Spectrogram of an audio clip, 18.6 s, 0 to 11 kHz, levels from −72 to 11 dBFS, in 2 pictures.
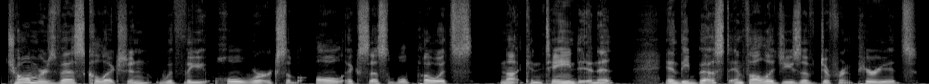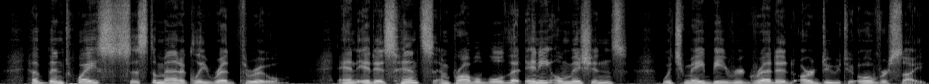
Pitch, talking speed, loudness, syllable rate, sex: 155 Hz, 140 wpm, -19 LUFS, 4.7 syllables/s, male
